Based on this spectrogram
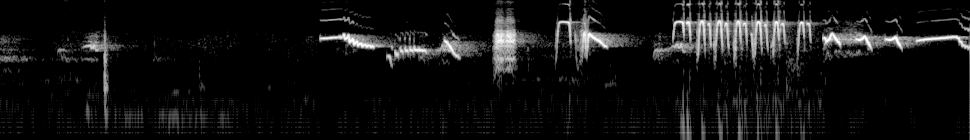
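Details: After a second and a half of near silence, an Oriental magpie-robin bursts into its rival-challenging 'shooting' song: slurred whistles, a sharp buzzy note, then a long harsh rattle and a few high whistled notes.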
